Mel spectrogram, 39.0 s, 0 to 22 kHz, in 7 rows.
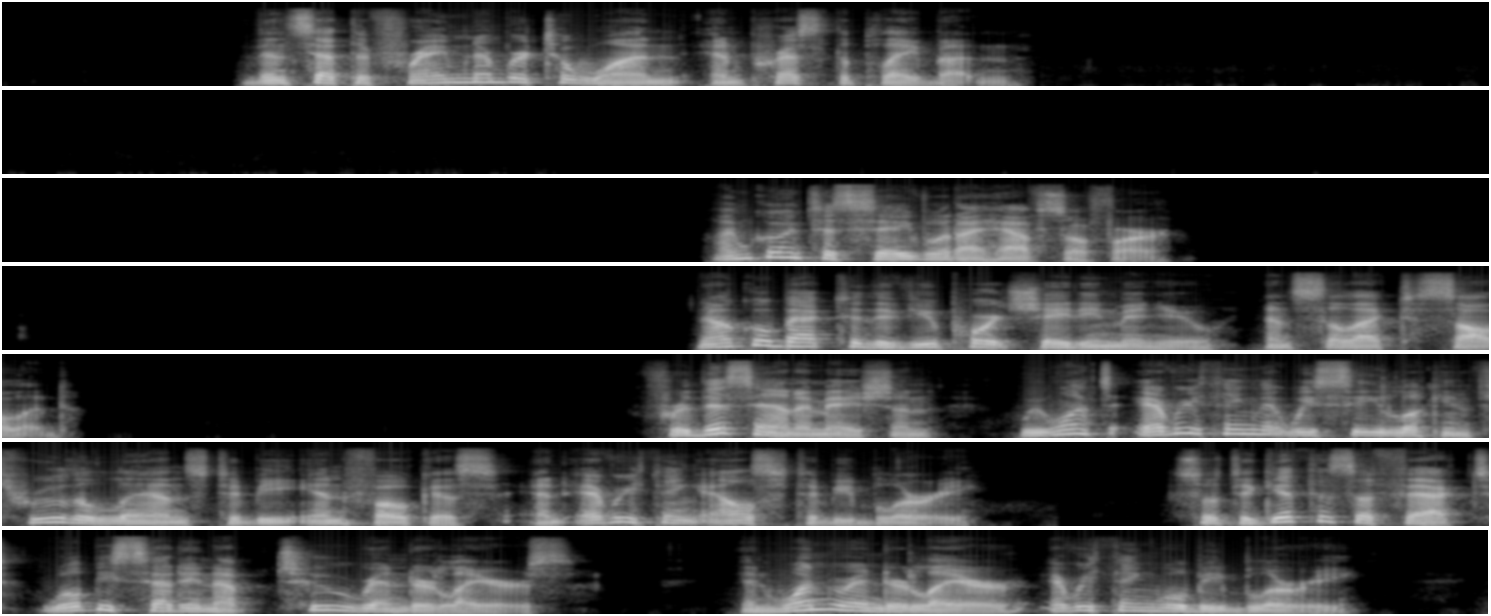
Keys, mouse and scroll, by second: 2.8 click, 4.4 click, 12.8 click, 16.0 click, 21.9 click, 24.2 click.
